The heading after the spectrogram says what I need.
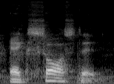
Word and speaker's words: exhausted: pause Ted exhausted okay and again just remember with that second syllable let out that breath let's underline the H twice the or and the ED and it comes from the word exhaust okay like the exhaust on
